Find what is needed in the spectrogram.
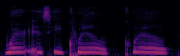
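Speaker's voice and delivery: high, hushed mock shout; Drax calling out. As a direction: act out calling for a lost friend without raising volume. Retells Drax calling out for Quill.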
